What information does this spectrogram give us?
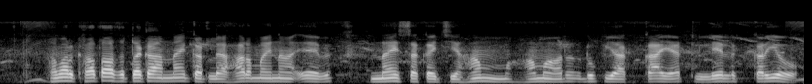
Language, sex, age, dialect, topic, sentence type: Maithili, male, 31-35, Bajjika, banking, question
